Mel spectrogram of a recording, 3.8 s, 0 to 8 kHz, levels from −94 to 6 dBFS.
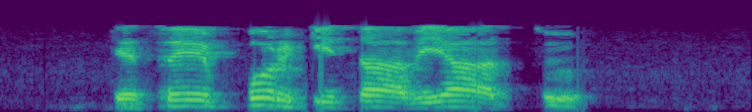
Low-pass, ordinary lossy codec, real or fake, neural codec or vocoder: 7.2 kHz; AAC, 16 kbps; real; none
